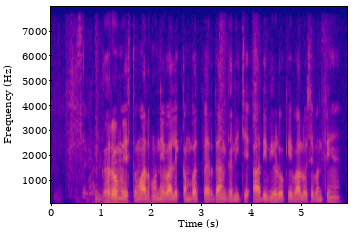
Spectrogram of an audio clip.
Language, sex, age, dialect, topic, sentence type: Hindi, male, 41-45, Awadhi Bundeli, agriculture, statement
